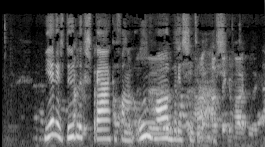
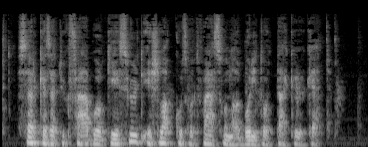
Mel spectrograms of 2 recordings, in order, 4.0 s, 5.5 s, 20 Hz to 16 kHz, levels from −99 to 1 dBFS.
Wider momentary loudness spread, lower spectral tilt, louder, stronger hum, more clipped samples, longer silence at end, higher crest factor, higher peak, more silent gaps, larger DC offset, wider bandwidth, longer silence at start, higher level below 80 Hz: about the same, 10 LU vs 8 LU; second, -3.5 dB/octave vs -5.5 dB/octave; first, -21 LUFS vs -29 LUFS; neither; neither; second, 0 s vs 0.45 s; about the same, 16 dB vs 18 dB; first, -4 dBFS vs -12 dBFS; neither; neither; about the same, 11.5 kHz vs 11.5 kHz; first, 0.55 s vs 0.05 s; second, -58 dBFS vs -50 dBFS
